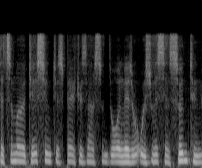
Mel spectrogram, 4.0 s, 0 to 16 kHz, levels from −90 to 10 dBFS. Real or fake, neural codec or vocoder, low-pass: fake; codec, 16 kHz, 0.5 kbps, X-Codec, HuBERT features, trained on balanced general audio; 7.2 kHz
